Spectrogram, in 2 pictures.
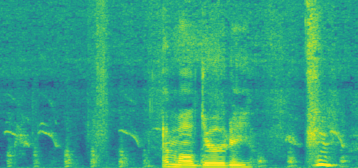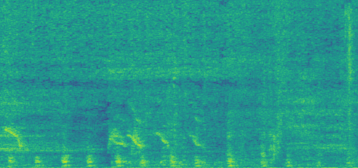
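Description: A rooster and hens cluck and call in a homestead coop, with a loud rooster squawk among quieter chicken murmurs, while a person speaks briefly over them.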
